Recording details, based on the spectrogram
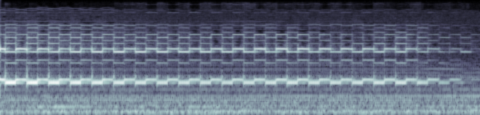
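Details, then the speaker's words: Cen-Tech wire tracker in tone mode tracing an underground dog fence loop with a break: steady loud high beeping about three pulses a second while over the live wire, stopping at the break. "if you're running over the hot wires the noise will be loud if not it quiets down so I traced the fence along the driveway here and I got over to this spot and the device was beefing very consistently very loud and as soon as I hit this area it stopped it stopped beeping"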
